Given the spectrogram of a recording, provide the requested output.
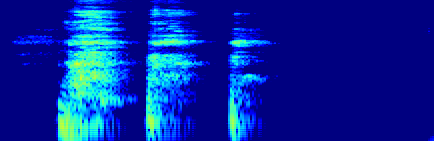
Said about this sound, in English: Oh, pardon me, I'm just going to cough.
